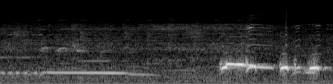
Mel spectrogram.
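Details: Bangkok-strain zebra dove in full song. A long, steady, level cooing note slides down at its end, then after a short pause comes a burst of clipped, bubbling coos.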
